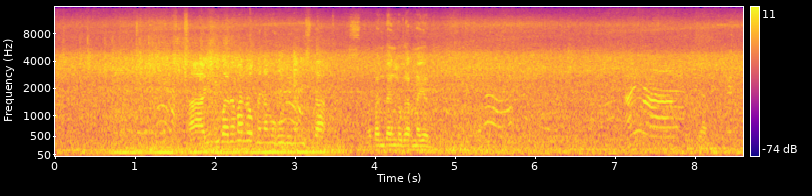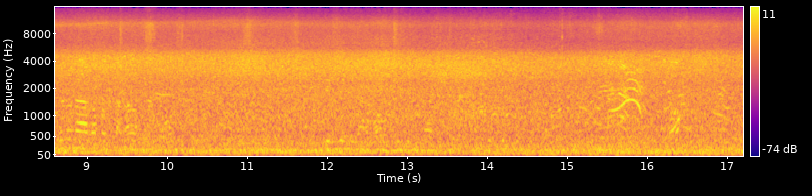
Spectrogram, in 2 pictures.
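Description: A man talks close by, outdoors.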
